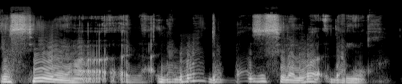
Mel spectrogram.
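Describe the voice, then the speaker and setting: With a Provençal accent, a man speaks at a fairly low pitch with ordinary pitch variation. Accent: Provençal southern French. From Provence, southern France. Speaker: audience member. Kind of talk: conference Q&A remark. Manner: halting, many hesitations.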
